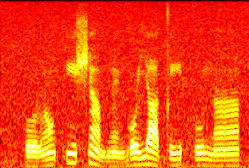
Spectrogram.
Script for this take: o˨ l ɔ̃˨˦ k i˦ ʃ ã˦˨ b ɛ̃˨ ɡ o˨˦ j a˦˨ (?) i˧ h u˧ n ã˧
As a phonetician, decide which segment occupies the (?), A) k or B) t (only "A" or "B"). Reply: B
